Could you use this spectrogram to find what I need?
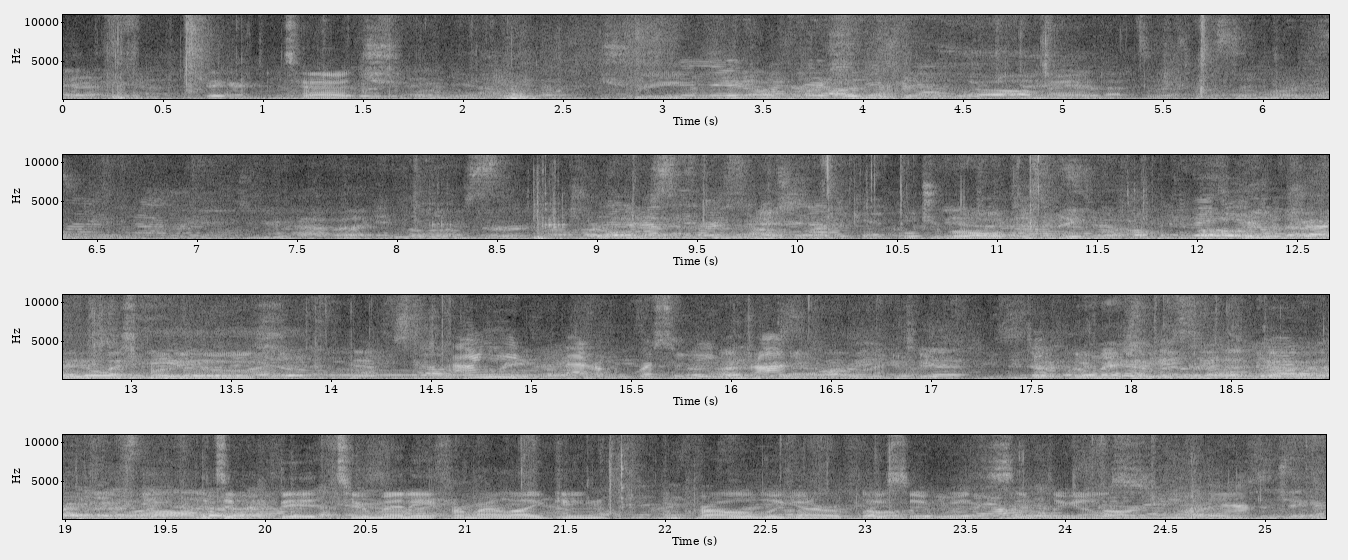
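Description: Playing cards slide and shuffle across a mat.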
